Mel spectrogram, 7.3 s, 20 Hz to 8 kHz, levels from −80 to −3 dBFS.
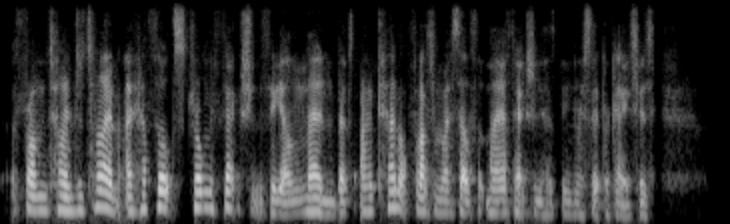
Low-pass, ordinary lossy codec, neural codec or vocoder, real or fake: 7.2 kHz; Opus, 16 kbps; codec, 44.1 kHz, 2.6 kbps, SNAC; fake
